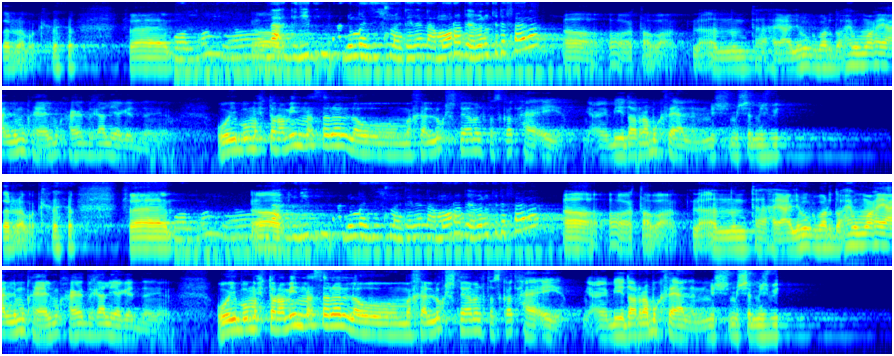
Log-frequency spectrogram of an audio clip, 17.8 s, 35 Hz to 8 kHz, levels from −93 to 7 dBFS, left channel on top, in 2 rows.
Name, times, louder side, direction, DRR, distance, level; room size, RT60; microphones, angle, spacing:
voice 1, 0.0-1.8 2.5-2.8 5.6-16.7, right 5 dB, 85° right, 0.5 m, -34 dB
voice 2, 1.7-5.4, left 4 dB, 45° left, 0.8 m, -32 dB
21.5 x 20.0 x 7.0 m
head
